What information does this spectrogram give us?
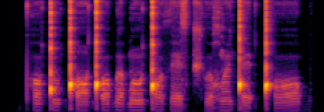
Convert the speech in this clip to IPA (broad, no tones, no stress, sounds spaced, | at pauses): pʰ ɔ ǃ u ǃʼ ɑ ǃʼ ɔ ɓ ʌ ɓ ɔ̃ ǃ ɔ θ ɛ z t͡ʃʰ ʊ ʁʷ æ̃ ǃ ɛ ʔ ǃʰ ɔ b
